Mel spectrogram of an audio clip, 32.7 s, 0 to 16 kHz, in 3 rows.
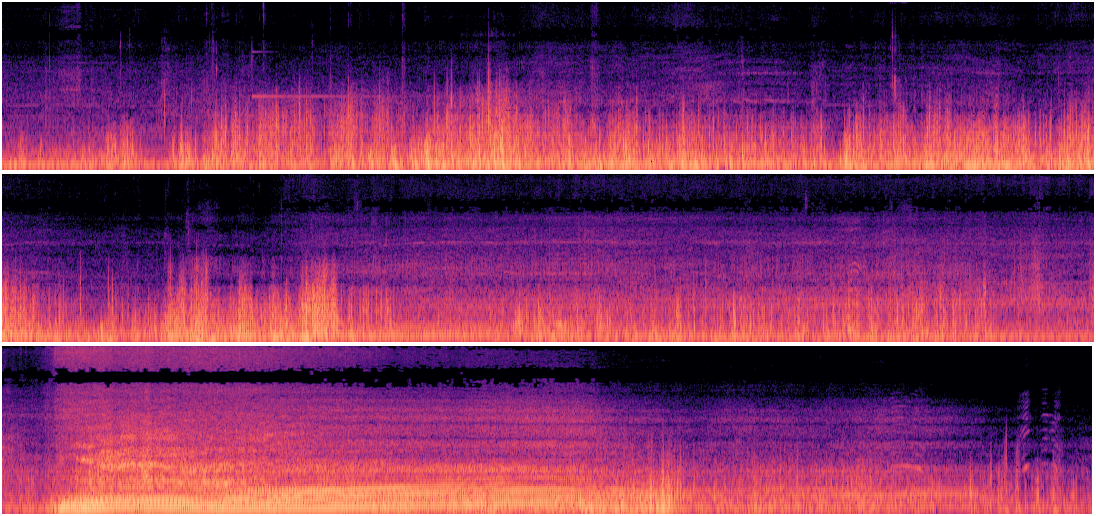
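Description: Chevrolet S10 pickup being test-driven: an uneven engine rumble with crackles while it moves at low speed. About two-thirds in comes a loud full-throttle pull, the engine pitch climbing steadily for about five seconds, then falling and cutting off as the throttle is lifted.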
